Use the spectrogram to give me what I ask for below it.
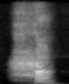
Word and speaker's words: ح: So this is ha. This letter has no English equivalent. Its pronunciation is similar to the English letter H, ha, but more from the throat.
